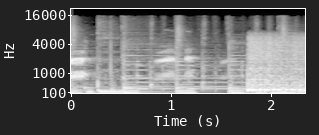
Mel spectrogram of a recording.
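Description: Frog croaks: a few short calls over low bass notes. Near the end, loud music with drums comes in suddenly.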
